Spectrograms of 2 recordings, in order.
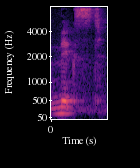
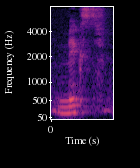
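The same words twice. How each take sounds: The two takes are said the same way.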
